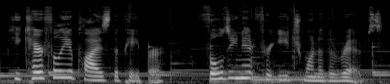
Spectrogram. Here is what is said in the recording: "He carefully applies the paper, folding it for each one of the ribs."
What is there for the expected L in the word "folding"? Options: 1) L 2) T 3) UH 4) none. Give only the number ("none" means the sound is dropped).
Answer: 1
